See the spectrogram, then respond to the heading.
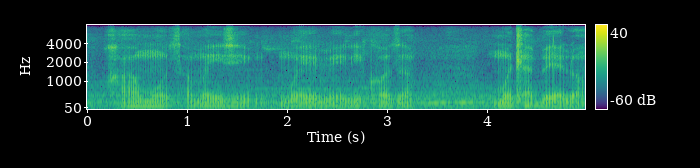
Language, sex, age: Tswana, male, 19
